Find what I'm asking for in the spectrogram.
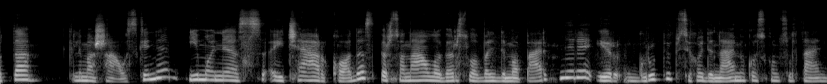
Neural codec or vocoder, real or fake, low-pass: none; real; 14.4 kHz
